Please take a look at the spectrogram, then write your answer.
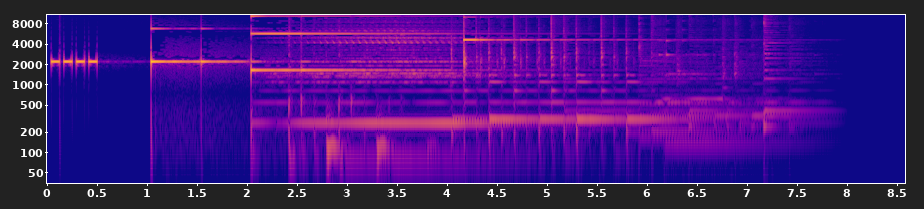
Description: Alarm_Beep_Taal.ogg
